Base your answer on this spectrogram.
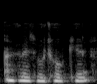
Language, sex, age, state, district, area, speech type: Kashmiri, male, 60+, Jammu and Kashmir, Ganderbal, urban, spontaneous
